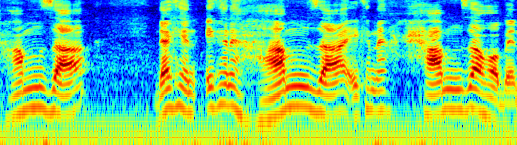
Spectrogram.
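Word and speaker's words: همزة: প্রথমেও গোলহা পরেও গোলহা গম্ভীর আওয়াজে হামজাহ আমরা অনেকে বলি হামজা এই জিব না এটা হচ্ছে হামজা এরপরে ইয়া খালি আলিফ জবর ইয়া এখানে এক আলিফ টান দিতে হবে।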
